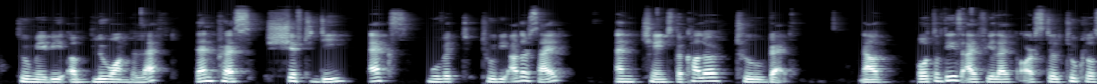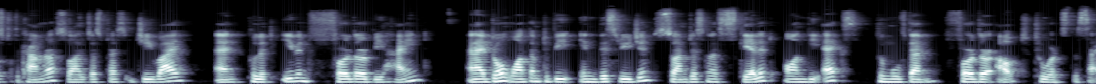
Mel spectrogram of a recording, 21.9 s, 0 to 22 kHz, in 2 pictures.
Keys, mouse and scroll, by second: 3.0 shift+d, 6.9 click, 9.8 shift+click, 11.8 g, 18.4 s.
